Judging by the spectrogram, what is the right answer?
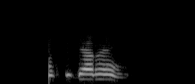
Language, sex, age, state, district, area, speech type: Santali, female, 30-45, West Bengal, Bankura, rural, conversation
